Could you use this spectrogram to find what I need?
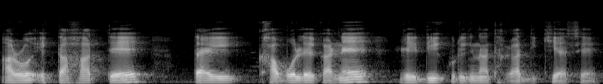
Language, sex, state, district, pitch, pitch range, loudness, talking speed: Nagamese, male, Nagaland, Dimapur, 90 Hz, 85-95 Hz, -19 LUFS, 110 wpm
